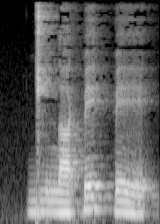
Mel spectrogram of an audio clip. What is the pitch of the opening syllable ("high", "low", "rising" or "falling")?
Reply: low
